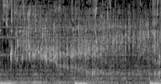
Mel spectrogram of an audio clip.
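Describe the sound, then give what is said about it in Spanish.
Water pours and splashes with a bright, trickling sound, broken by low thumps that recur about every second and a half, with no voices: a nurse pouring water into an old man's throat while holding his tongue down with a pen. “Sin mediar muchas palabras, abrió la boca del anciano, le bajó la lengua con un bolígrafo y vertió agua en su garganta.”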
